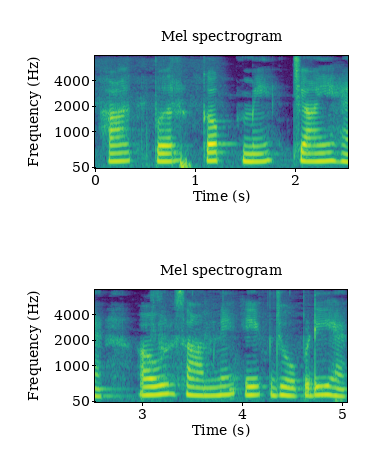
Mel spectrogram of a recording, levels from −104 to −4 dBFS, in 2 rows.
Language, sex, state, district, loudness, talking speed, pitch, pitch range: Hindi, female, Uttar Pradesh, Saharanpur, -17 LUFS, 130 wpm, 220 Hz, 210-225 Hz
